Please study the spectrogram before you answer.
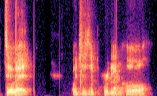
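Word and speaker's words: DoITT: the city's i.t department the acronym is pronounced do it which is a pretty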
